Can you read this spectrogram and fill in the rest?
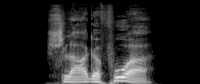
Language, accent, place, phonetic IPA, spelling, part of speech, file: German, Germany, Berlin, [ˌʃlaːɡə ˈfoːɐ̯], schlage vor, verb, De-schlage vor.ogg
- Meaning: inflection of vorschlagen: 1. first-person singular present 2. first/third-person singular subjunctive I 3. singular imperative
